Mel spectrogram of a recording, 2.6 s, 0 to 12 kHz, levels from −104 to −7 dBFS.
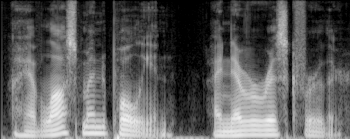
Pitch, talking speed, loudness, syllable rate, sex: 115 Hz, 205 wpm, -18 LUFS, 6.1 syllables/s, male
